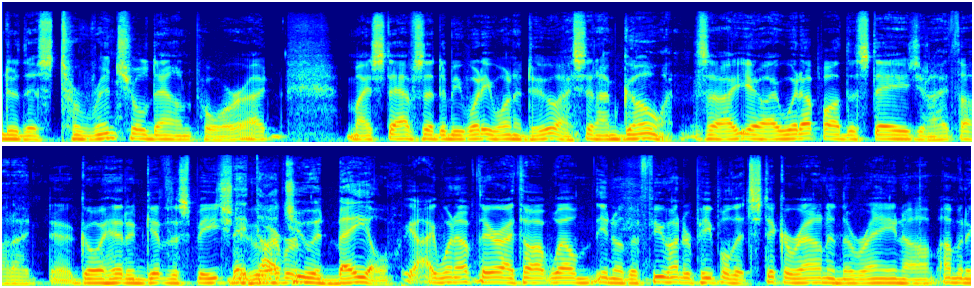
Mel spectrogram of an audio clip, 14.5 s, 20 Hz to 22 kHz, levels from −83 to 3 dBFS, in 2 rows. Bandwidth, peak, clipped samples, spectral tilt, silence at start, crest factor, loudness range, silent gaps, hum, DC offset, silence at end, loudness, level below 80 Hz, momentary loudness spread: 17 kHz; -6 dBFS; under 0.1%; -5.5 dB/octave; 0 s; 14 dB; 3 LU; none; none; under 0.1%; 0 s; -20 LUFS; -48 dBFS; 7 LU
